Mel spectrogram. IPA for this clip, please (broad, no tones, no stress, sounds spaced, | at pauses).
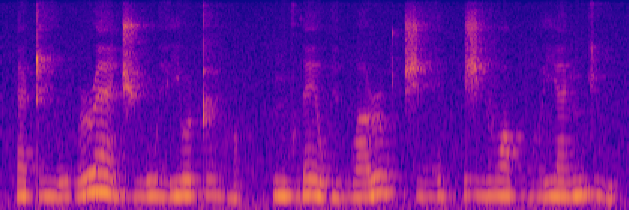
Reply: ɛ ʈ e̤ w ṳ ɹ ɛ d͡ʒ ṳ w e̤ j u ʈ v ɔ̤ | ŋ ɡ ṳ ɾ e w ɛ̤ b ʌ ɹ ɔ̤ t͡ʃ e̤ | ʒ e̤ v ɔ b ɔ̤ j ɛ ŋ ɡ i̤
